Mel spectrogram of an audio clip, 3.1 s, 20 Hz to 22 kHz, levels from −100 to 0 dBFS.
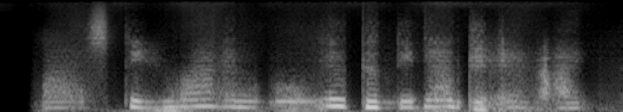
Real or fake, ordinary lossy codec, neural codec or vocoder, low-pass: fake; none; codec, 44.1 kHz, 0.9 kbps, DAC; 19.8 kHz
